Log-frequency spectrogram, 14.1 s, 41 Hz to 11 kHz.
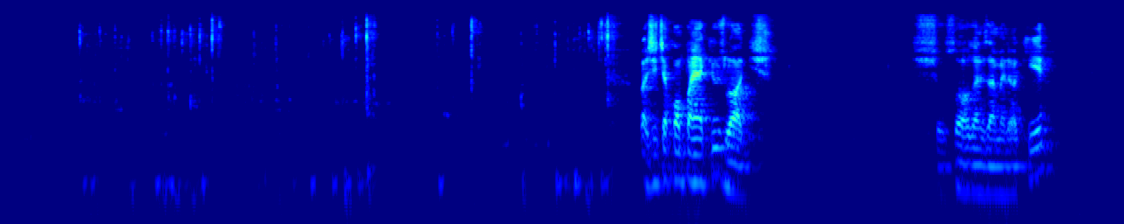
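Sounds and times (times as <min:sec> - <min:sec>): keyboard typing: 0:01.0 - 0:04.8, 0:05.4 - 0:07.8.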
